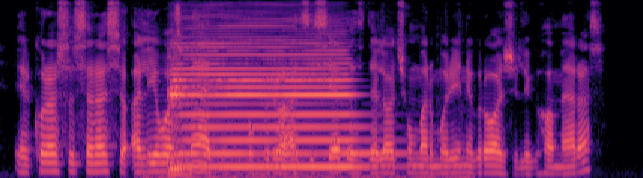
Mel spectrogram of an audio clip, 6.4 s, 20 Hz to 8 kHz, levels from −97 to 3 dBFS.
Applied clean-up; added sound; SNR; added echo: none; Bowed string instrument; -4 dB; none.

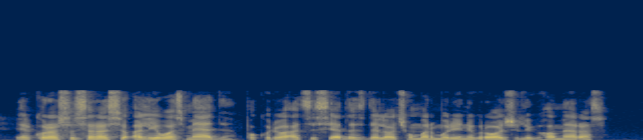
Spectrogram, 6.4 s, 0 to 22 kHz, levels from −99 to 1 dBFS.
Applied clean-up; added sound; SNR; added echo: none; none; none; none.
